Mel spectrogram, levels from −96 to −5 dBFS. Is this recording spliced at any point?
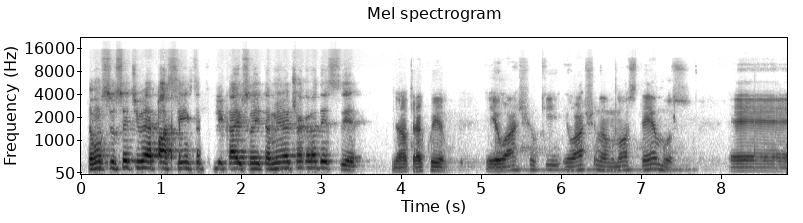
no; 0 cuts

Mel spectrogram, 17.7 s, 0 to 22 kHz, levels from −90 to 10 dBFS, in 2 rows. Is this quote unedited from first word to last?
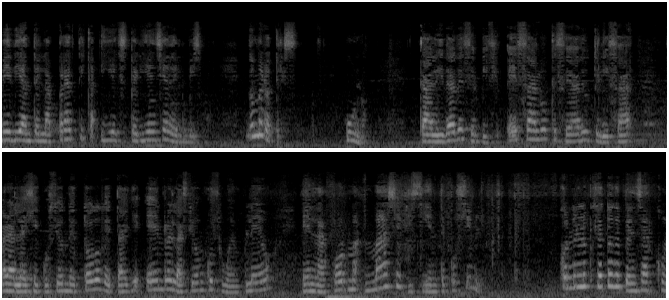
no; 2 cuts; at 3.2 s, 4.6 s

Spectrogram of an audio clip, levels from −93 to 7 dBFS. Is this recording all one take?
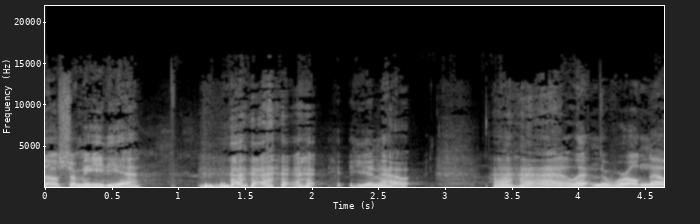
yes; 0 cuts

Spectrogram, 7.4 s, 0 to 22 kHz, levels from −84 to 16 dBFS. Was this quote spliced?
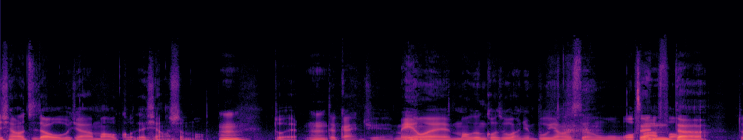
yes; 1 cut; at 3.0 s

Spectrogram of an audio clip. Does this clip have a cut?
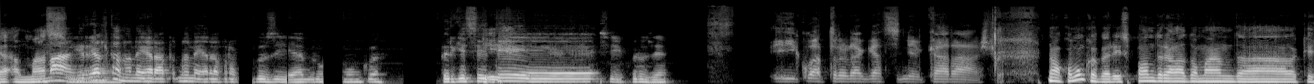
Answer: yes; 1 cut; at 6.0 s

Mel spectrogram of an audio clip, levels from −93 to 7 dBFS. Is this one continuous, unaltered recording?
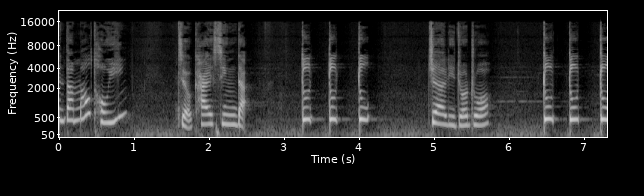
yes; 0 cuts

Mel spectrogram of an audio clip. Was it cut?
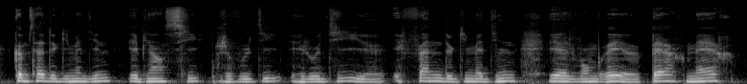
no; 0 cuts

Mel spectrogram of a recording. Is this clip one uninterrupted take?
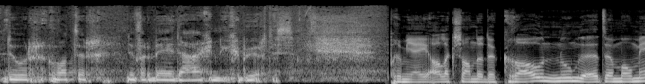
no; 1 cut; at 3.8 s

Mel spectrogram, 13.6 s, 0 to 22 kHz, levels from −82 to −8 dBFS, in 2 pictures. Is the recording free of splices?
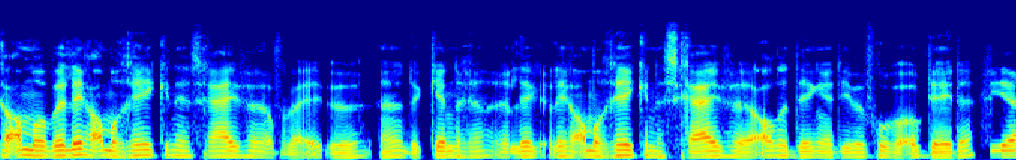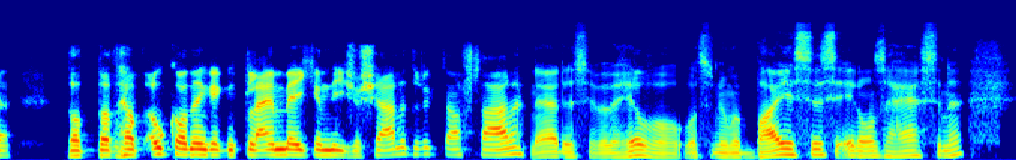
no; 2 cuts; at 6.6 s, 10.3 s

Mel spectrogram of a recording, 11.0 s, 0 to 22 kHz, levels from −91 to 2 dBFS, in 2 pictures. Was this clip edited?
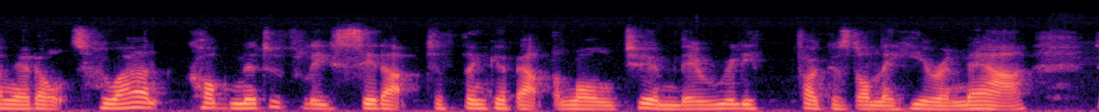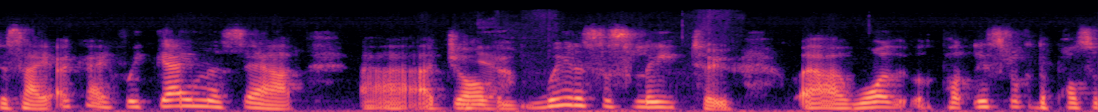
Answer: yes; 2 cuts; at 8.1 s, 9.8 s

